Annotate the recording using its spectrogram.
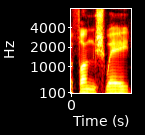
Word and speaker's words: feng shui: Now, today we're going to talk to a feng shui. Do you say feng shui or feng shui? – Feng shui. – So it's, even though it's spelled F-E-N-G, it's pronounced feng. – Yeah, it's like fungus.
